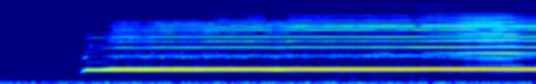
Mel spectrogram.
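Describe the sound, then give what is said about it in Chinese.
A recorder sounds a single steady, loud note after a brief quiet start, held for about three seconds as its bright upper overtones gradually strengthen, edging toward the octave without clearly jumping. “刚 它要 快听到 上去了它 上去的那个 一度要上 八度的那 哦 个泛音，对，一度要上去，然后你再那时候再收回来一点，其实就刚刚好。”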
